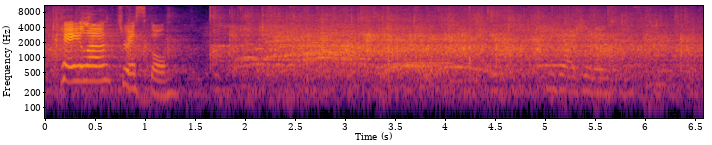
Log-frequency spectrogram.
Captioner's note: audience cheers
